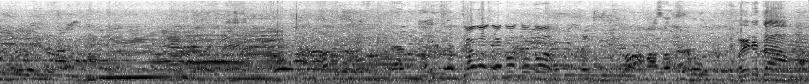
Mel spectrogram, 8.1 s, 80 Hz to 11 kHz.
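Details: Sahiwal bull at a busy cattle market in Chattogram, Bangladesh, on 6 January 2025, bought there by a farmer; a low, drawn-out moo holds steady for nearly two seconds amid constant crowd chatter, bargaining voices and passing vehicle noise.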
